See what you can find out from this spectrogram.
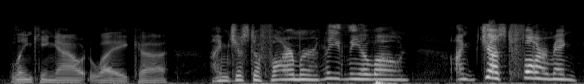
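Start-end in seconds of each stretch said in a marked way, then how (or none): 2.1-5.8 high loud whiny plea; pleading tree face. Acted. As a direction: beg to be left alone.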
